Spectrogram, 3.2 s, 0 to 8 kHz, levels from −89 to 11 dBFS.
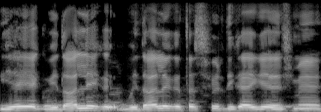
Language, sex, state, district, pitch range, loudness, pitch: Rajasthani, male, Rajasthan, Churu, 125-140 Hz, -12 LUFS, 130 Hz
